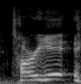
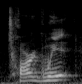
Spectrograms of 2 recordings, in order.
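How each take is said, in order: First: "target" said cleanly with no w, higher; emphatic fixed "target"; corrected target. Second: "target" slipped into "targwit"; "target" fumbled as targ-wit; mispronounced target. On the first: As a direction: say "target" firmly as tar-get. Corrects own slip. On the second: Slip of the tongue, then corrected. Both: Real, not acted.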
